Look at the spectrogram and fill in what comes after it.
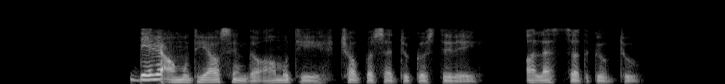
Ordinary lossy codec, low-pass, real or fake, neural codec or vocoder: Opus, 32 kbps; 5.4 kHz; fake; codec, 16 kHz in and 24 kHz out, 0.4 kbps, LongCat-Audio-Codec, two codebook decoder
